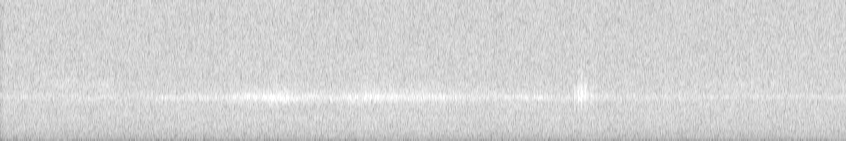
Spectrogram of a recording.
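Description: Steady low hiss with a faint high whine running through it, and one small click about six seconds in.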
